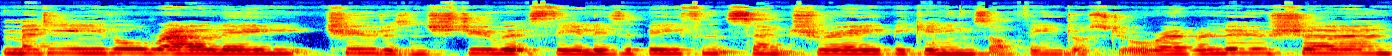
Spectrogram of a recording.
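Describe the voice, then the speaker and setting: A woman's fairly high voice in monotone, flat intonation, at a moderate pace with hardly any pauses. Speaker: thrifting vlogger. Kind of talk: casual haul vlog. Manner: casual, hesitant with fillers.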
